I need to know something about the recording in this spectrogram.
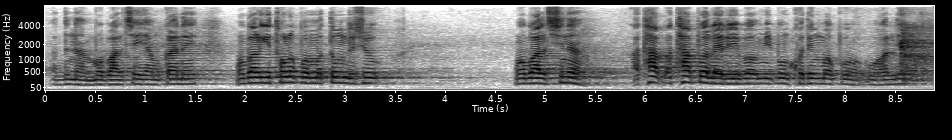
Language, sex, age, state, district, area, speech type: Manipuri, male, 18-30, Manipur, Kakching, rural, spontaneous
